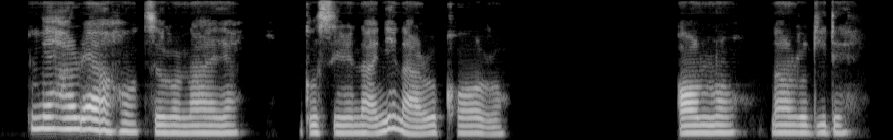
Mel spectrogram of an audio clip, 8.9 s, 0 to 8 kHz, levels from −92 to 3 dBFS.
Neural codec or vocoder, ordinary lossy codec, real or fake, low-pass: codec, 16 kHz, 4 kbps, FunCodec, trained on LibriTTS, 50 frames a second; none; fake; none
